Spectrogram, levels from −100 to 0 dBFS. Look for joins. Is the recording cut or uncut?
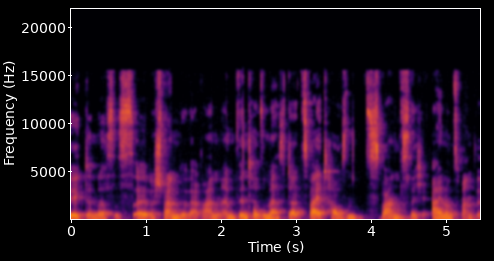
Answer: uncut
